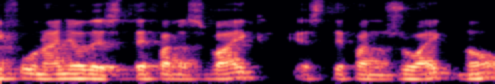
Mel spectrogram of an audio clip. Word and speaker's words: Zweig: A mí el año pasado, por ejemplo, para mí fue un año de Stefan Zweig, ¿no? O Zweig, que depende de la pronunciación en alemán, que fue el año de este autor, y para mí descubrir a Stefan Zweig fue la hostia.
